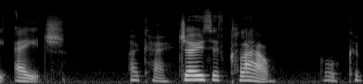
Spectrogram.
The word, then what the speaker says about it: Clough: Klau? No. Clough.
